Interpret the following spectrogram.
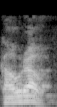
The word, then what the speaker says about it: गौरव: देखो गौरव में कौन सा स्वर गायब हो गया, औ, और हमने ओ लिख दिया है, जबकि गौरव होता है, गौरव।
